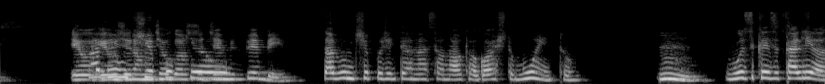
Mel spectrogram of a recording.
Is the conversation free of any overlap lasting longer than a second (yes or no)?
no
